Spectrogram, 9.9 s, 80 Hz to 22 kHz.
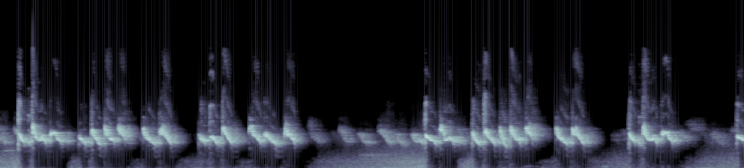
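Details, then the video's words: Opening song of a caged Mata Puteh Raja white-eye, not yet in full condition, 9 May 2022: rapid runs of thin, high chirps grouped into bouncy phrases, one brief noisy rustle midway. "Mata Puteh Raja V1 buka sing not full condition yet"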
